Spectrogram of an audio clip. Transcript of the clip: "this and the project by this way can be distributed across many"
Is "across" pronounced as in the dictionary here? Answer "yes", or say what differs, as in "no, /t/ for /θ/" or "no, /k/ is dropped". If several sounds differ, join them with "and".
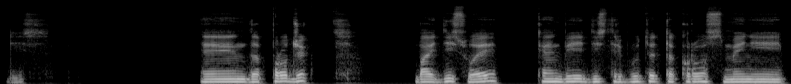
yes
